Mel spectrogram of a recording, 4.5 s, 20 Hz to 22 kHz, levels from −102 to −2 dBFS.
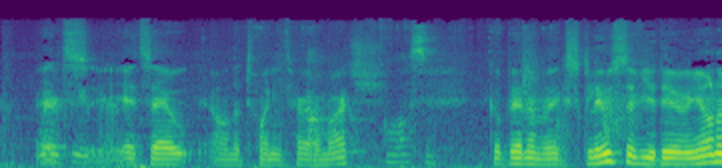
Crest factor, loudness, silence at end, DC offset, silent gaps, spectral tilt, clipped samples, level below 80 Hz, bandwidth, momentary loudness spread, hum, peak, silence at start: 20 dB; -24 LUFS; 0 s; under 0.1%; none; -5 dB/octave; under 0.1%; -46 dBFS; 13.5 kHz; 14 LU; none; -4 dBFS; 0 s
